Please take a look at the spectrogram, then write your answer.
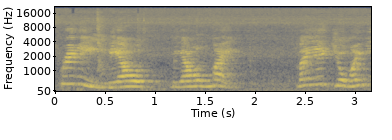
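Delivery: Underwood's greeting voice. Acted. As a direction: sweet-talk the old captain.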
